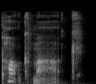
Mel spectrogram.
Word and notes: pockmark: British English

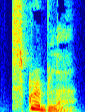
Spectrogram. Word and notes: scribbler: British English

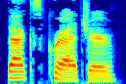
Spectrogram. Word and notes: backscratcher: British English

